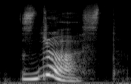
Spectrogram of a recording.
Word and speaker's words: здравст: The first V is silent in this word, so we only pronounce the S and the T. Джо танк липс. Тра, тра, тра, здраст.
